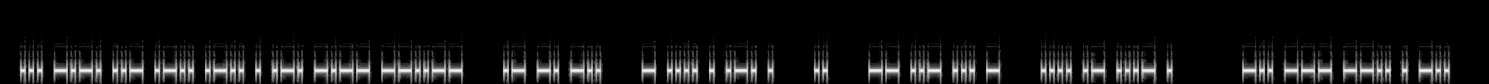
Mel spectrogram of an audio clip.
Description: Morse code, heard as a keyed tone, about 28 wpm, 650 Hz. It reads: SCULLERY, AND THERE I MUST HAVE DOZED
